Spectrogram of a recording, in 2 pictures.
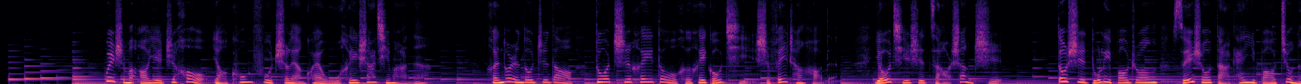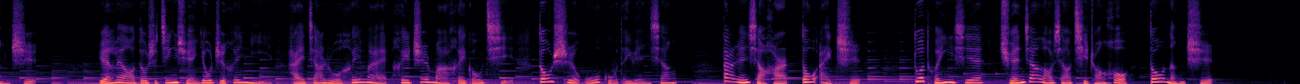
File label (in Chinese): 新媒體自然親和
